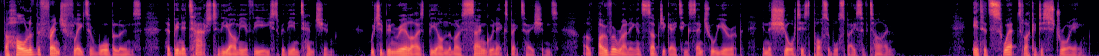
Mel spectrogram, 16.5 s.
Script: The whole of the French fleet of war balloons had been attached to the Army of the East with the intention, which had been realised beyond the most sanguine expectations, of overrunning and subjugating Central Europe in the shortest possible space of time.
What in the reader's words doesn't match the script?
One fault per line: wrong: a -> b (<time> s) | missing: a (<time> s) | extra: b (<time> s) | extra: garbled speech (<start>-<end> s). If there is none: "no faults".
extra: It had swept like a destroying (14.6 s)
